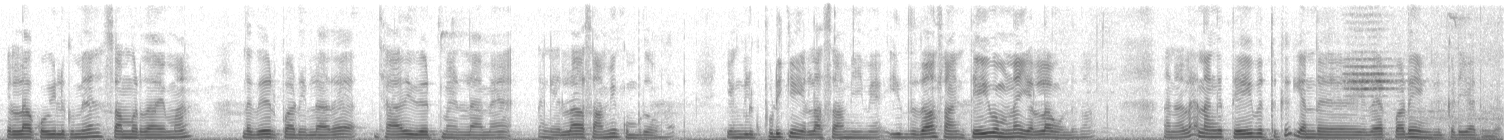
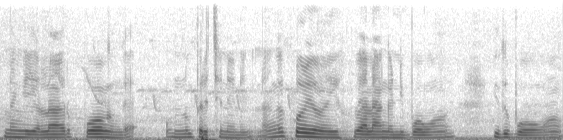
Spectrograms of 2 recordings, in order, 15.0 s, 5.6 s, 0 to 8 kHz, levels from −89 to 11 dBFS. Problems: none marked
